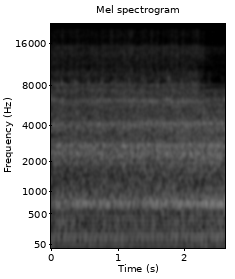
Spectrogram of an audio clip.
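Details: Old used car (bought for 20,000 yuan) at about 2800 m altitude, hood open at idle: loud harsh high-pitched squeal swelling and fading, owner suspects belt, area smoked the previous day; source still unknown.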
